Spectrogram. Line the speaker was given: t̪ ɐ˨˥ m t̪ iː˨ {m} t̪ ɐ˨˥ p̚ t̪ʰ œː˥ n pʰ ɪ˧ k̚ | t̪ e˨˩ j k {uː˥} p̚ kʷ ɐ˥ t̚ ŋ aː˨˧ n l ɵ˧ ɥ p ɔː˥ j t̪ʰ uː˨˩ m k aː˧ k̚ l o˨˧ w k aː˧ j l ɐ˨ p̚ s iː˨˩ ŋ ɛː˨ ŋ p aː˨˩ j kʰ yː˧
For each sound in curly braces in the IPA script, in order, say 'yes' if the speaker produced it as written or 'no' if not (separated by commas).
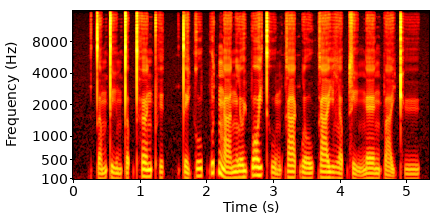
yes, no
